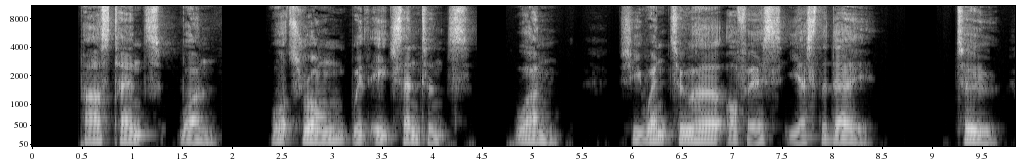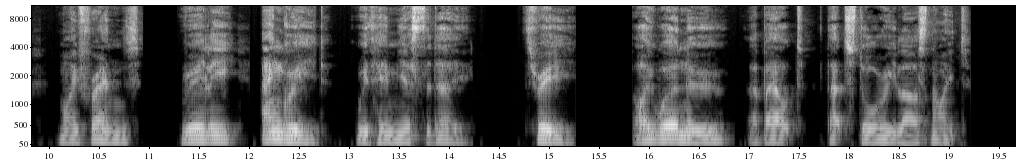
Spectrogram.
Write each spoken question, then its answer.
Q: My friends really angried with him yesterday.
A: My friends were really angry with him yesterday.

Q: I were new about that story last night.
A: I knew about that story last night.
